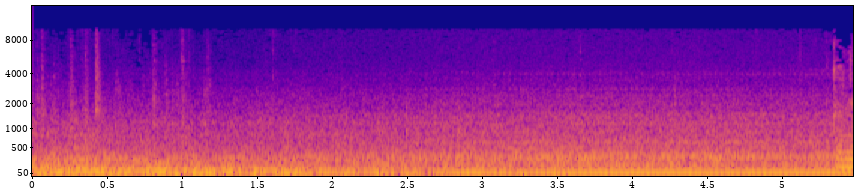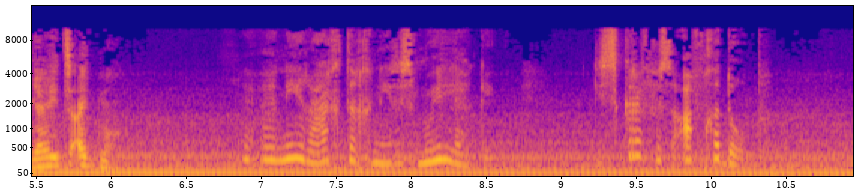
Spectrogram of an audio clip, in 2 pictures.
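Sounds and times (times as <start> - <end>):
car slowing to stop at a sign at night: 0.0 - 10.9
speech: 5.4 - 6.1, 7.0 - 8.6, 9.2 - 10.5.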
